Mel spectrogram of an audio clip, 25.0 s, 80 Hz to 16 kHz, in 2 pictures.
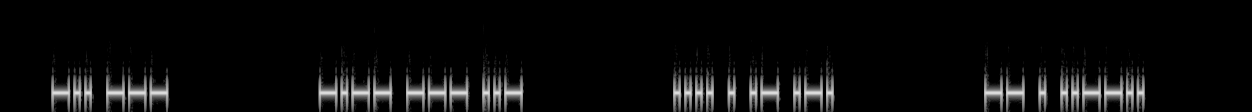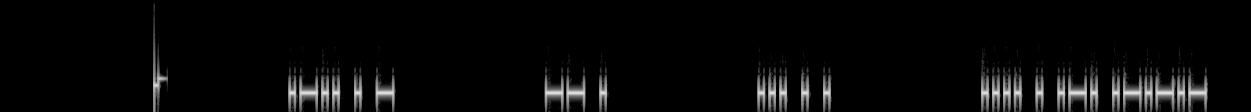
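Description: Morse code beeps at 22 words per minute with fourfold word spacing, sending sentences built from the 300 most common words, in a single steady mid-pitched tone, keyed rapidly into bursts of dots and dashes with long pauses between word groups, clean and alone with no voices.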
